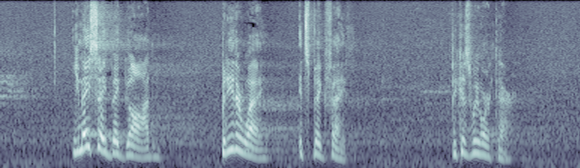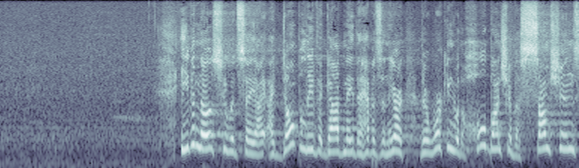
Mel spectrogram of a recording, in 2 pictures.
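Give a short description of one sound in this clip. A man speaks expressively through a microphone, with long pauses between phrases.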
